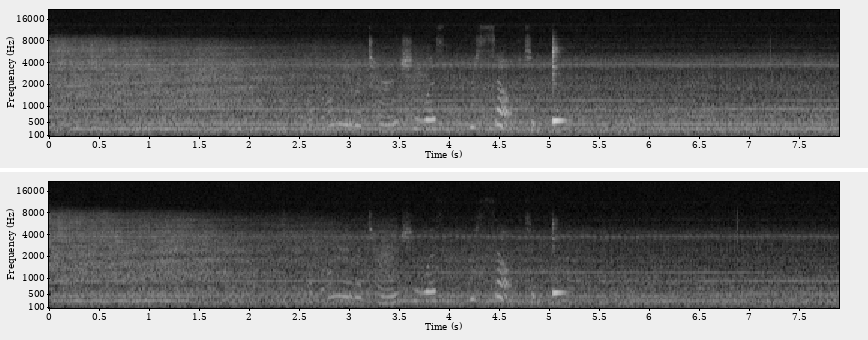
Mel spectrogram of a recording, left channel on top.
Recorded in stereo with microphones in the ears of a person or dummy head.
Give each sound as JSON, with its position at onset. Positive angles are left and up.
{"t": 2.6, "sound": "a woman speaking", "side_deg": 25}
{"t": 5.0, "sound": "a cowbell", "side_deg": 45}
